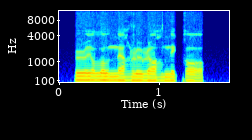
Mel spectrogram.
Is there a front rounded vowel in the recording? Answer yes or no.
yes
